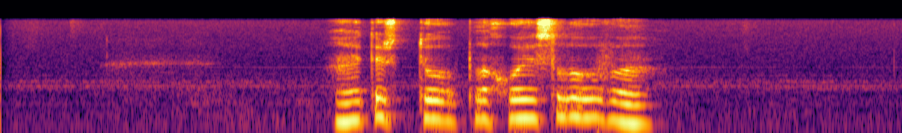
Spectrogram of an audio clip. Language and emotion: Russian, sad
